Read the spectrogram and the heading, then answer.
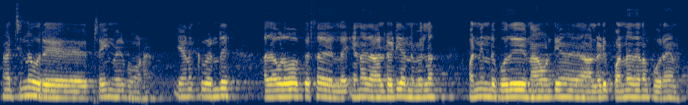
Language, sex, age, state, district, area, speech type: Tamil, male, 30-45, Tamil Nadu, Cuddalore, rural, spontaneous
